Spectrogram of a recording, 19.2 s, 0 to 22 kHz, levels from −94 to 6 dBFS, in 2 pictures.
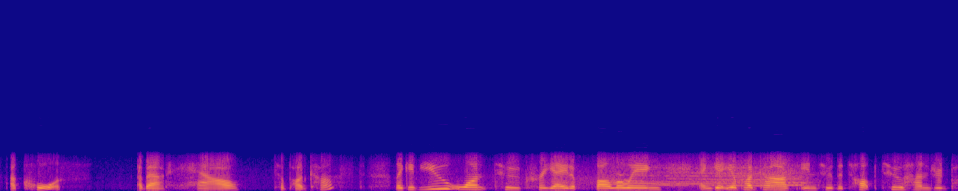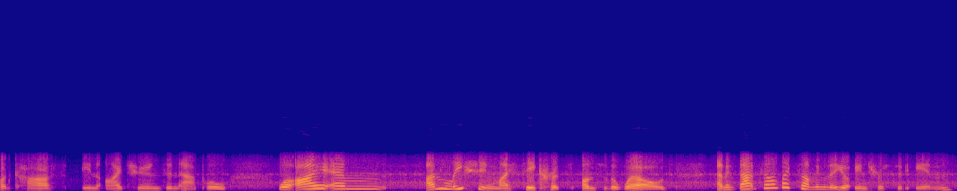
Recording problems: phone-call audio; poor line
traffic noise; noticeable; throughout; 15 dB below the speech

